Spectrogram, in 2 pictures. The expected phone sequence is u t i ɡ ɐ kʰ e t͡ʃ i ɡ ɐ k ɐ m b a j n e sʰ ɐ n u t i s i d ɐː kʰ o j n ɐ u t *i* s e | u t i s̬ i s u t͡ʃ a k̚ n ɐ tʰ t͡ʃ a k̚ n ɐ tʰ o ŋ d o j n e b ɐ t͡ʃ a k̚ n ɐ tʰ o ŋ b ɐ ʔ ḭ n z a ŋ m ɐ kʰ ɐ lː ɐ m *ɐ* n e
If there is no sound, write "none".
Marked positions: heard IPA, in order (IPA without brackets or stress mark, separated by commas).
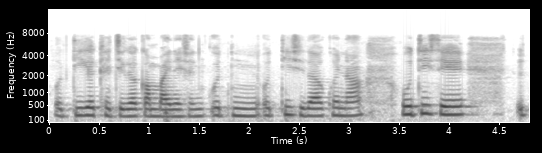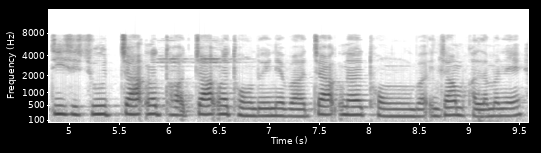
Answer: i, ɐ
